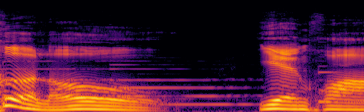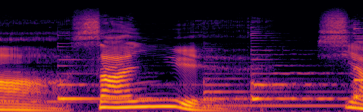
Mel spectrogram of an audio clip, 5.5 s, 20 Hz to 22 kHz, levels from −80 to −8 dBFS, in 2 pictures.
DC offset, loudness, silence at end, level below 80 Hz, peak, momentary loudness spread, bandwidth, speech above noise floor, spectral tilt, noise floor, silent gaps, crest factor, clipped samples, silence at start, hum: under 0.1%; -20 LUFS; 0 s; -50 dBFS; 0 dBFS; 17 LU; 14.5 kHz; 22 dB; -5.5 dB/octave; -41 dBFS; none; 20 dB; under 0.1%; 0 s; none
